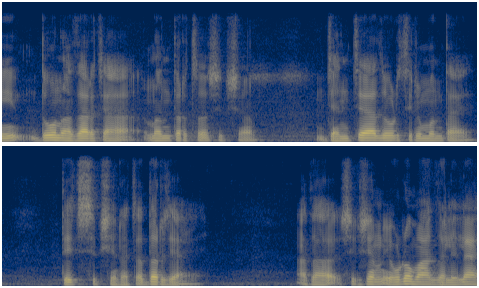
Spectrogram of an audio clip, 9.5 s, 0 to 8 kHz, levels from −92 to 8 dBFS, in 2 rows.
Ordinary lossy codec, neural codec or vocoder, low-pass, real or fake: none; none; 7.2 kHz; real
